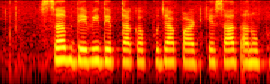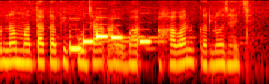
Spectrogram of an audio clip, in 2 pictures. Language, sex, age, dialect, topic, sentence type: Maithili, female, 18-24, Angika, agriculture, statement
